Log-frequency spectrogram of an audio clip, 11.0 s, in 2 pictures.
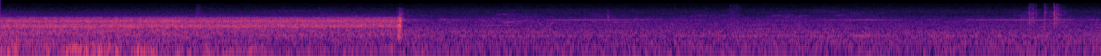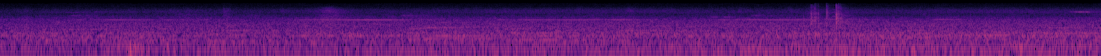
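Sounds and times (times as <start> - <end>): loud hiss: 0.0 - 2.0
distant diesel locomotive rumble: 0.0 - 11.0.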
